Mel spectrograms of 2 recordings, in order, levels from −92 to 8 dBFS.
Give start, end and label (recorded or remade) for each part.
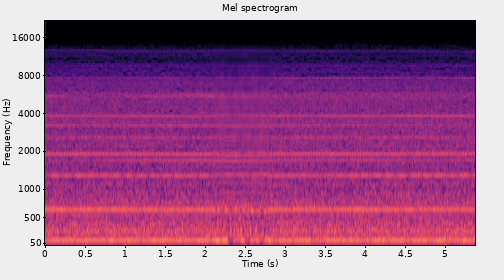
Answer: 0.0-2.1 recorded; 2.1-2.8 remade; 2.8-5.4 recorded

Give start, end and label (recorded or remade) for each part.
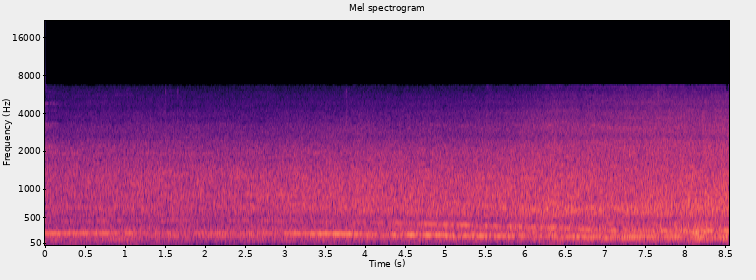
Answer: 0.0-2.6 recorded; 2.6-3.2 remade; 3.2-8.6 recorded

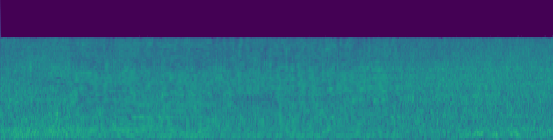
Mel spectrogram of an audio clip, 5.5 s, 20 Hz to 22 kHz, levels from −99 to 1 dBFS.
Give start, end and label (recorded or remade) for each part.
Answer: 0.0-0.7 recorded; 0.7-4.0 remade; 4.0-5.5 recorded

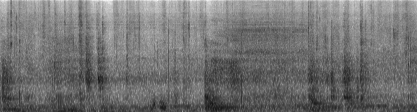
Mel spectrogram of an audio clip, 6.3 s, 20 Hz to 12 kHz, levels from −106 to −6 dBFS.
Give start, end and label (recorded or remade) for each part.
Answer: 0.0-0.9 recorded; 0.9-4.7 remade; 4.7-6.3 recorded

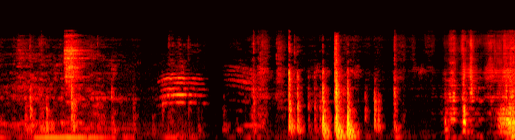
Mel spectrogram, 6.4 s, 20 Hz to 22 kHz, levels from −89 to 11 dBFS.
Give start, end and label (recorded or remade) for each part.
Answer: 0.0-5.4 recorded; 5.4-6.4 remade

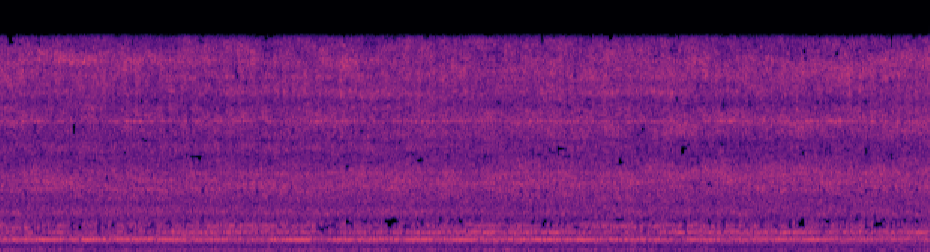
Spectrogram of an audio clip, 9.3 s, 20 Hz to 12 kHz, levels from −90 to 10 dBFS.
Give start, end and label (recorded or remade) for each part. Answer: 0.0-9.3 recorded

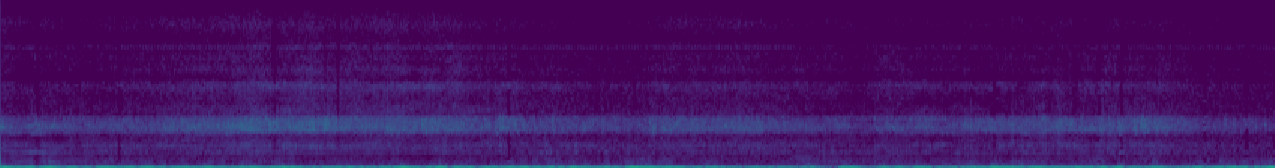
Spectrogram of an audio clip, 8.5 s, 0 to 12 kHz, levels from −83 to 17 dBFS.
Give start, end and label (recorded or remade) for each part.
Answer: 0.0-0.7 remade; 0.7-1.6 recorded; 1.6-3.2 remade; 3.2-5.3 recorded; 5.3-7.3 remade; 7.3-8.5 recorded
